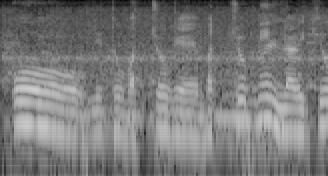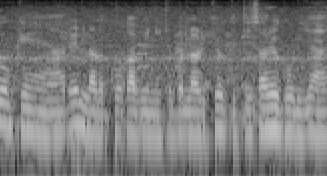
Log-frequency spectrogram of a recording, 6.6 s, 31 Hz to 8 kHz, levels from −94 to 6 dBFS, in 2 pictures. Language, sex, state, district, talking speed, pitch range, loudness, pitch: Hindi, male, Uttar Pradesh, Muzaffarnagar, 210 wpm, 115-135 Hz, -24 LUFS, 125 Hz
